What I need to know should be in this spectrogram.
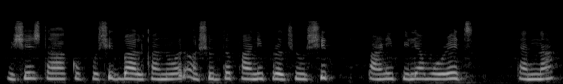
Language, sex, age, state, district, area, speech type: Marathi, female, 18-30, Maharashtra, Wardha, rural, spontaneous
